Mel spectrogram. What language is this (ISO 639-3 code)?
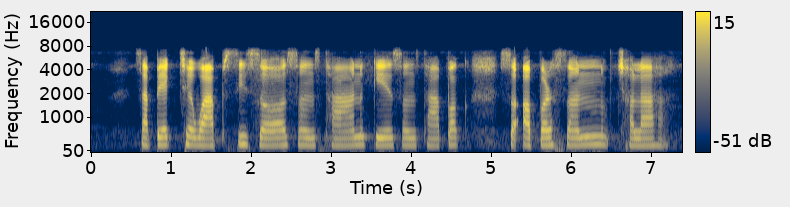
mai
